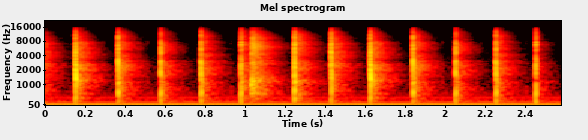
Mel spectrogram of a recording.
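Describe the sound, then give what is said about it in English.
A steady run of about eleven sharp hand claps in thanks to volunteers, evenly paced at roughly four per second, crisp with no voices over them. “I might not be able to come on TV to say thank you to you, but I'm going to clap.”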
